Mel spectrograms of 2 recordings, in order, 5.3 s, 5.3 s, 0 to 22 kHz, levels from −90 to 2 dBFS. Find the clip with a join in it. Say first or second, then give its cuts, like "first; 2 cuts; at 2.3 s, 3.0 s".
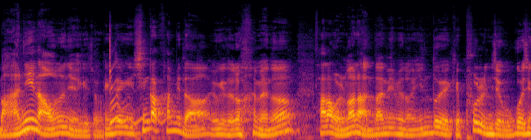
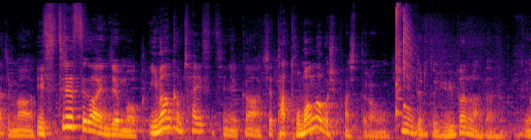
first; 1 cut; at 0.9 s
